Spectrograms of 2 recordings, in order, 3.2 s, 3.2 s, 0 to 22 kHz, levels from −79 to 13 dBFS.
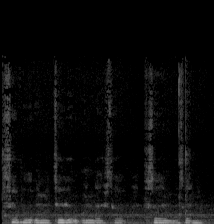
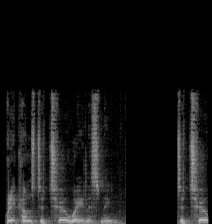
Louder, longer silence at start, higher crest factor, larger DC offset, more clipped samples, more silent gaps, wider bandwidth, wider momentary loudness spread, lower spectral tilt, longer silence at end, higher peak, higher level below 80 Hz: second, -30 LUFS vs -20 LUFS; about the same, 0.05 s vs 0.1 s; about the same, 18 dB vs 18 dB; neither; neither; second, none vs 1.89-2.65 s; first, 16.5 kHz vs 13.5 kHz; about the same, 13 LU vs 11 LU; first, -6.5 dB/octave vs -3 dB/octave; about the same, 0 s vs 0.05 s; second, -14 dBFS vs -2 dBFS; second, -58 dBFS vs -44 dBFS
